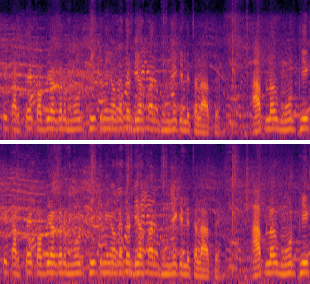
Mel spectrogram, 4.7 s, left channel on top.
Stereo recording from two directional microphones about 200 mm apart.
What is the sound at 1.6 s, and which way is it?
Speech, 30° right (ahead or behind).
